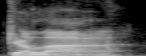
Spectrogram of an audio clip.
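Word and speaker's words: galah: a it's an australian gala actually i it's pronounced gala okay you know what that is it's pronounced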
